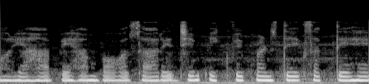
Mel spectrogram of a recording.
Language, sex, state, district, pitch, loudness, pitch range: Hindi, female, Bihar, Patna, 190 Hz, -13 LUFS, 185-190 Hz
